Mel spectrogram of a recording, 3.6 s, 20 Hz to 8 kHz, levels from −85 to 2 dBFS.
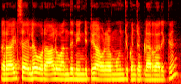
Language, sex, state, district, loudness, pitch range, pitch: Tamil, male, Tamil Nadu, Chennai, -14 LUFS, 135-150 Hz, 140 Hz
